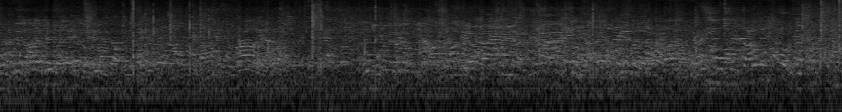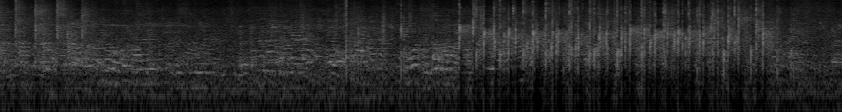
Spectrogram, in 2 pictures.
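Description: A tennis racket strikes a ball again and again.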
